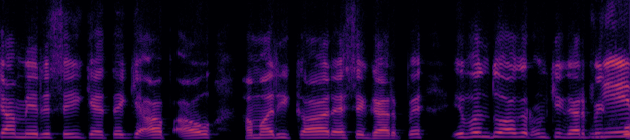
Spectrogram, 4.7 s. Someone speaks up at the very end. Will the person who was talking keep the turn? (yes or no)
no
